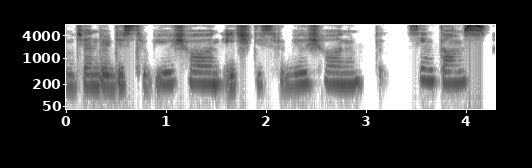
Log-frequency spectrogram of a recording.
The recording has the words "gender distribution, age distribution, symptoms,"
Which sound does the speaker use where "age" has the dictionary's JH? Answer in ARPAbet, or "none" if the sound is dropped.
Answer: CH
